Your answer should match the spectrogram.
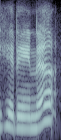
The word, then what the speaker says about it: Gerena: okay good morning everyone my name is herrena I'm Industrial Engineer at General Motors Canada about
